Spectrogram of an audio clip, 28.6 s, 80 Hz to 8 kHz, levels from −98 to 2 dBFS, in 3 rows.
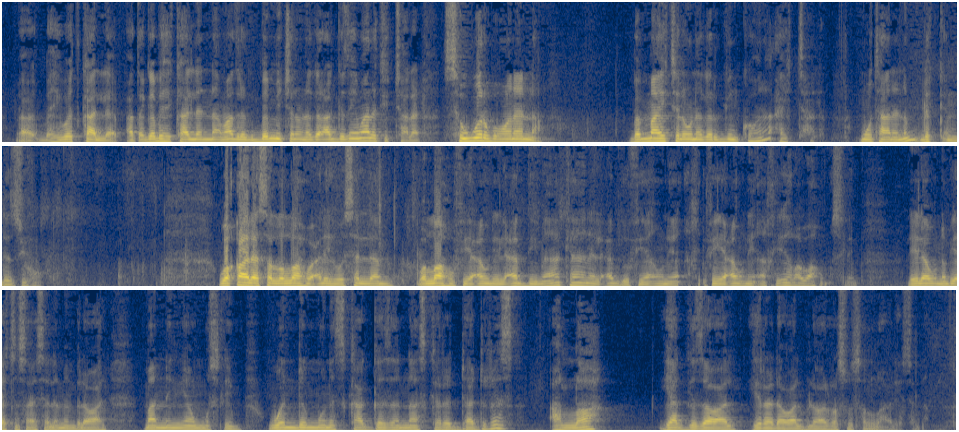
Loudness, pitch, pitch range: -20 LUFS, 125 Hz, 120-140 Hz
